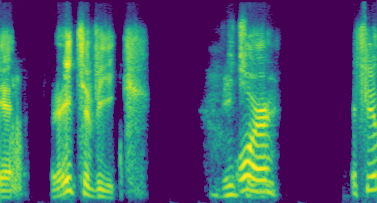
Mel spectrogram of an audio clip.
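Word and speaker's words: Reykjavík: Reykjavik. Or if you're like a typical American, just say Reykjavik.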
